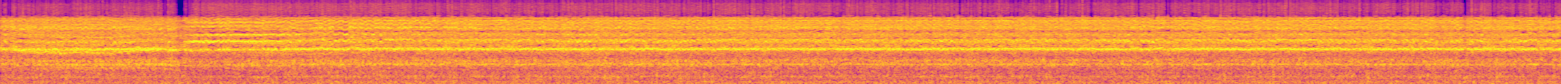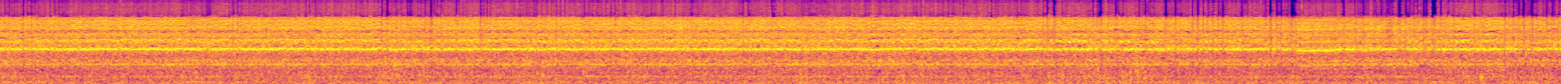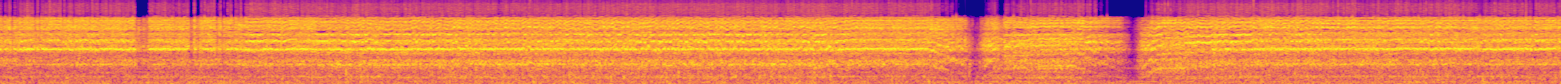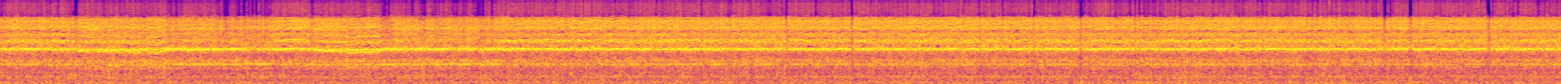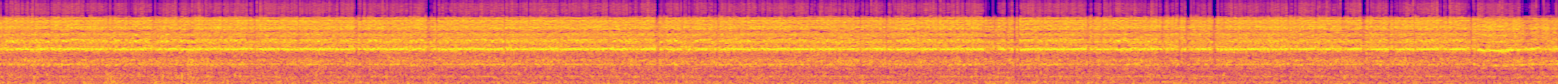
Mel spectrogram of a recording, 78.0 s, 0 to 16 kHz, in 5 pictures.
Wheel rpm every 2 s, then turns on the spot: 220, 220, 230, 230, 230, 230, 230, 230, 230, 230, 230, 240, 230, 230, 230, 240, 240, 220, 210, 210, 160, 130, 230, 230, 220, 230, 230, 230, 230, 230, 230, 230, 230, 230, 240, 230, 230, 230, 230.
none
